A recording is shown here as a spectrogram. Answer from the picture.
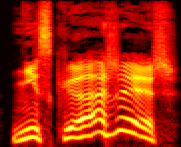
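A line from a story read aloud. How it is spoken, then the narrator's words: Laughing. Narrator (Russian): рассмеялся я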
